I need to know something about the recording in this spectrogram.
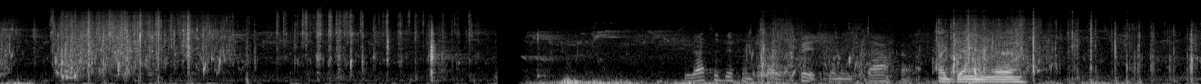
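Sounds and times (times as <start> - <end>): water splashing and trickling: 0.0 - 4.2, 7.3 - 11.0.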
